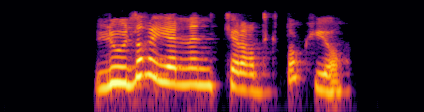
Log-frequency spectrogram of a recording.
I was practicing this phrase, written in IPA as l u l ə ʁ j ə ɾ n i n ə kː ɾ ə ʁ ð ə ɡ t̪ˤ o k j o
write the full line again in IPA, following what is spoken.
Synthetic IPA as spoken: l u l ə ʁ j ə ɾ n æ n ə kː ɾ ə ʁ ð ə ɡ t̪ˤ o k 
